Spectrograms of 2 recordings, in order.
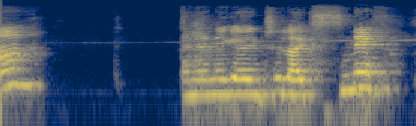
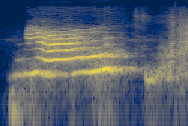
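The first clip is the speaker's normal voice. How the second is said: very high miaow; high-pitched cat cry; cat meow; 12 semitones higher than usual. Shown as a demonstration. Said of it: "into a cat again".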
